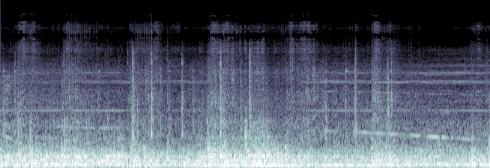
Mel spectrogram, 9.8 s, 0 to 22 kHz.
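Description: Hiroshima Electric Railway 1000-type Green mover LEX low-floor tram running along the line: a steady rumble with scattered clicks from the wheels and track, and a motor whine that falls in pitch over the last few seconds as the tram slows.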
